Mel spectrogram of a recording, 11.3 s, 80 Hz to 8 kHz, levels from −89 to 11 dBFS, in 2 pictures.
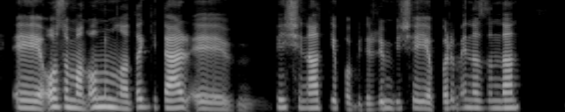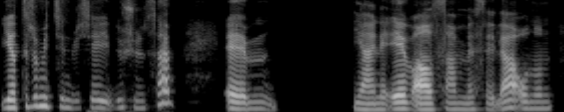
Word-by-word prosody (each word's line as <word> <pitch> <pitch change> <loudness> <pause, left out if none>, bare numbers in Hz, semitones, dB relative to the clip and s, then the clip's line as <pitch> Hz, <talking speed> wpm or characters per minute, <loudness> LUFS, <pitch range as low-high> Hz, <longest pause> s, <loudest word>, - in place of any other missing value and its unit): Eee, 195 -2 +3
o 220 - +5
zaman 205 -5 +2
onunla 210 -5 +1
da 215 - -1
gider, 205 -2 +4
emm, 170 -2 -3 0.4
peşinat 200 -1 0
yapabilirim, 180 0 -9
bir 180 - -13
şey 190 0 -5
yaparım. 180 +3 -4
En 205 - -7
azından 195 +1 -1 0.5
yatırım 205 +5 +1
için 225 -4 -5
bir 185 - -19
şey 195 -1 -9
düşünsem, 205 +10 -4 0.5
emm, 175 -2 0 0.7
yani, 155 -1 -3
ev 170 +2 +4
alsam 160 +1 +4
mesela 160 +4 -1
onun, 180 0 -8
190 Hz, 135 wpm, -25 LUFS, 175-205 Hz, 0.7 s, o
